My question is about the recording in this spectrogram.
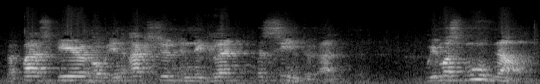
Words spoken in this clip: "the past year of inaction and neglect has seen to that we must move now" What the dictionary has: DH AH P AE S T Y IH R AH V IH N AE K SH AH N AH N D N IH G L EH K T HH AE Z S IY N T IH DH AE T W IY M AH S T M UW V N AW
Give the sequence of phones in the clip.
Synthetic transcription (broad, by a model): DH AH P AE S T Y IH R AH V IH N AE K SH AH N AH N N IH G L EH K T HH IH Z S IY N T IH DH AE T W IY M AH S T M UW V N AW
